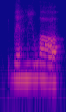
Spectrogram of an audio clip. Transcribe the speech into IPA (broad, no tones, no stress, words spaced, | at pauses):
bɛmi wɒ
